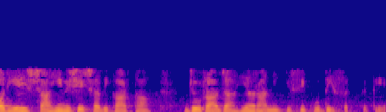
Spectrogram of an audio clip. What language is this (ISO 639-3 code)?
hin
